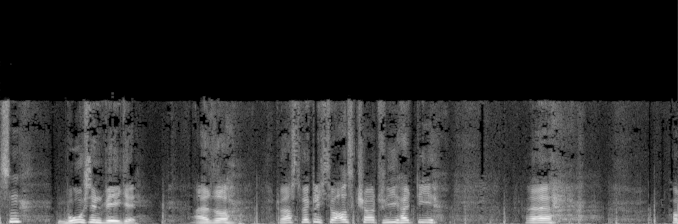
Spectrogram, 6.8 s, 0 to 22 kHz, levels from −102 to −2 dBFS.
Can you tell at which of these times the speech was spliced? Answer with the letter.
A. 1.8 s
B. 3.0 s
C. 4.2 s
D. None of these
A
